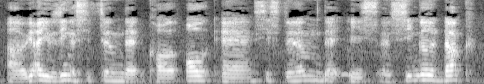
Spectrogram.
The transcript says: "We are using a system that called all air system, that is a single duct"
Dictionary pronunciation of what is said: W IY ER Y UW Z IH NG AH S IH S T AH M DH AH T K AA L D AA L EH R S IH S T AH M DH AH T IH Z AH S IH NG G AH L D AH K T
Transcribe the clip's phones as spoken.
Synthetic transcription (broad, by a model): W IY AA Y UW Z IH NG AH S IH S T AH M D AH T K AA L AA L EH S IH S T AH M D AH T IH S AH S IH NG G AH L D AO K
